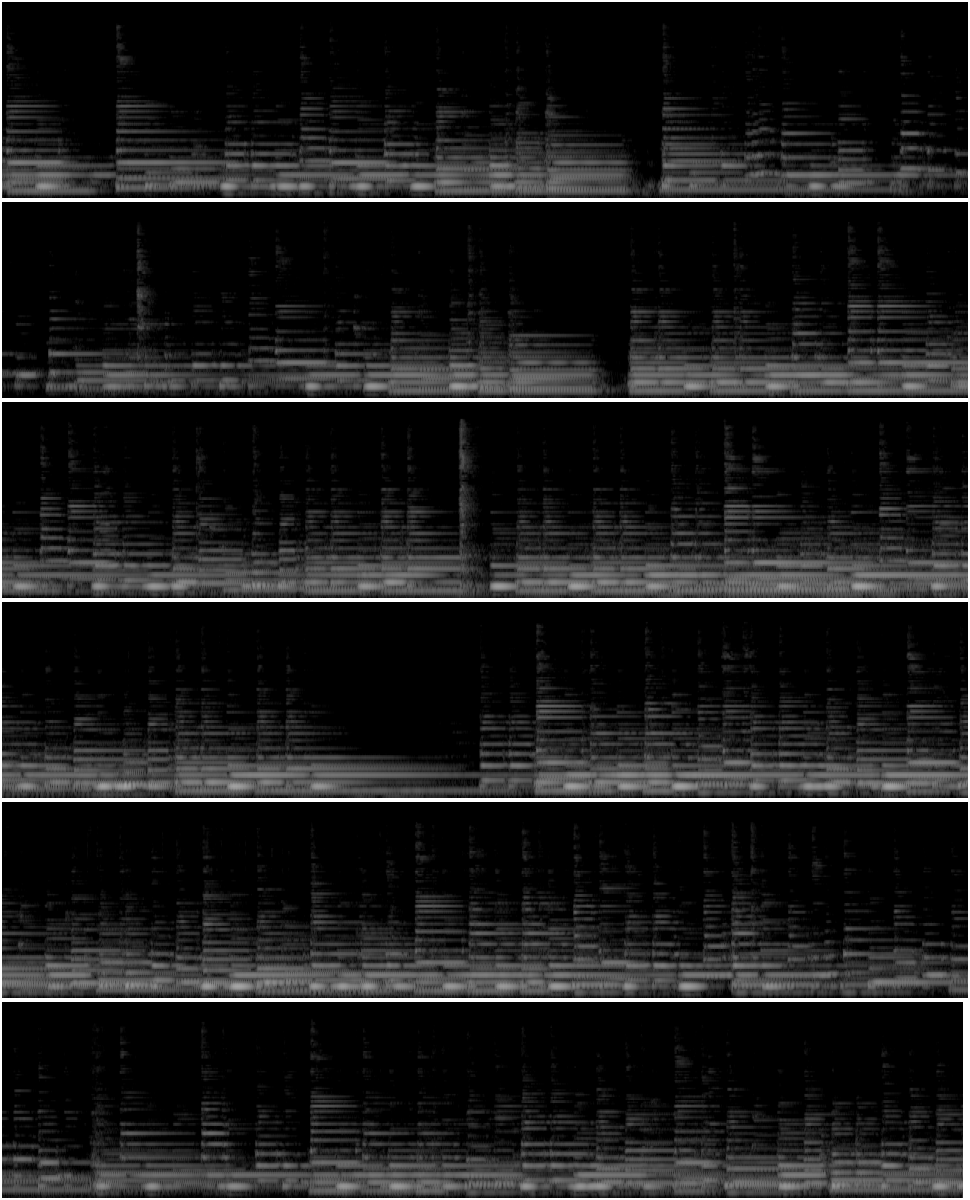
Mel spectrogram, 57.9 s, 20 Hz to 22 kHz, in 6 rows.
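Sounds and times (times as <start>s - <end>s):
classical guitar fingerstyle: 0.0s - 57.9s.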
